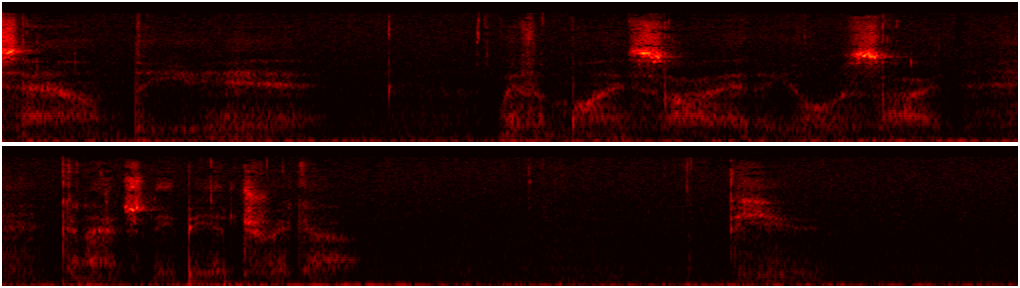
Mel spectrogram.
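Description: A voice whispering softly in short phrases, with pauses between them.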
